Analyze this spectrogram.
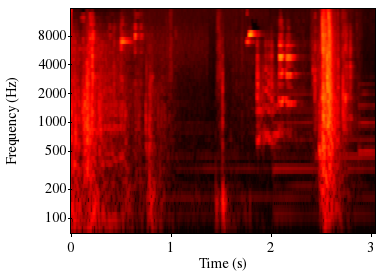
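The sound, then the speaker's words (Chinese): A door is pushed open into a room and then shut with a bang. A few soft knocks and thuds build up to one loud, heavy slam near the end, with no voices. “说着他推门走进房间，关上门，砰的一声响”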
